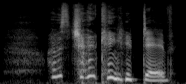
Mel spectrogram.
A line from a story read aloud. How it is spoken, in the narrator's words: she laughed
